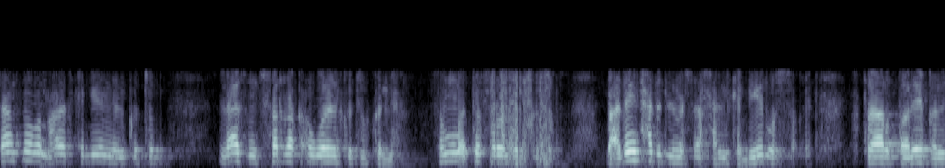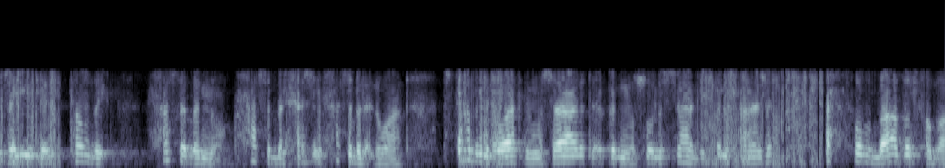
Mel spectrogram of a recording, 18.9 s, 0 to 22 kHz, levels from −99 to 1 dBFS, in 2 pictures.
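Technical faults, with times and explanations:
Throughout: tandem speech coding. The speech passed through a GSM full rate coder, then G.711 mu-law, then iLBC, with two lossy speech coders in series re-encoding already degraded output. It sounds rough, muffled and warbly, with nothing above about 3.8 kHz.
0.79 to 4.07 s: automatic gain rising. The gain control judged the input too quiet and raised its gain gradually by about 8 dB over roughly three seconds. Speech and background noise swell together, as both pass through the same gain stage.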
